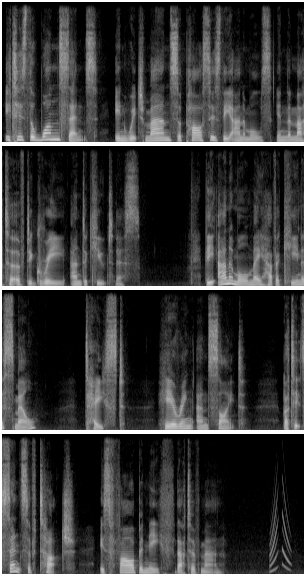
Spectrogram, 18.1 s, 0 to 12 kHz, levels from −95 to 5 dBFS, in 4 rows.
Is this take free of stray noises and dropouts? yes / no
no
